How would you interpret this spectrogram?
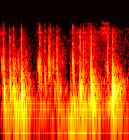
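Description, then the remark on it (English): Horse hooves clip-clop in a steady, uneven rhythm on hard ground as a rider rides up a hillside, moderately loud, with no voices over them. “Carver and the girl sat their horses, staring down the other side as I rode up.”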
